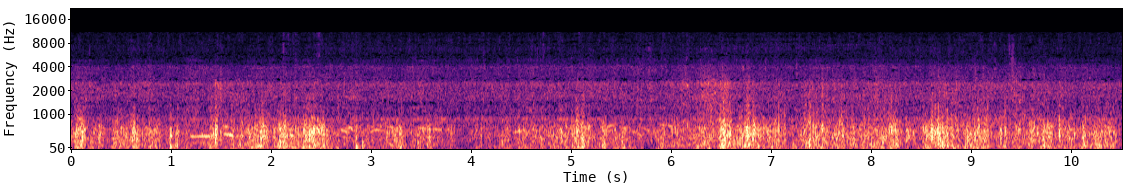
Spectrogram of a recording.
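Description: Faint wind noise on a camera riding among a pack of road cyclists, with indistinct voices of nearby riders.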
